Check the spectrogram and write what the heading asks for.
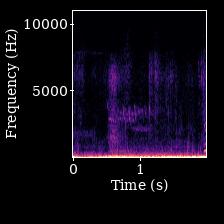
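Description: A pony's hooves on a soft grass track, a few dull footfalls, over a steady low rumble of wind on the helmet-mounted camera.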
